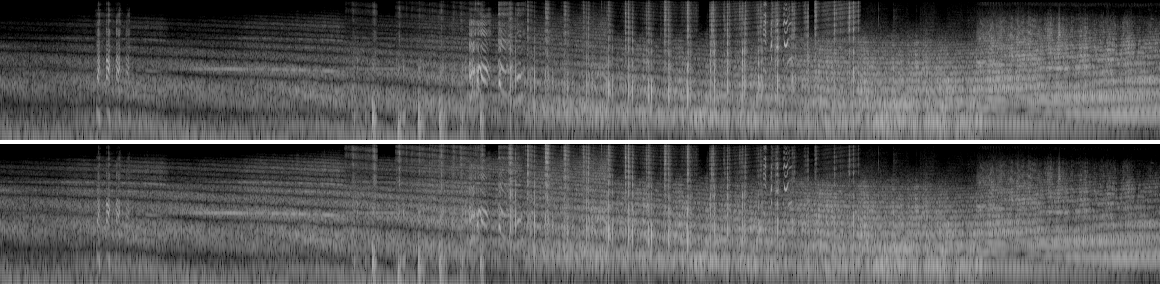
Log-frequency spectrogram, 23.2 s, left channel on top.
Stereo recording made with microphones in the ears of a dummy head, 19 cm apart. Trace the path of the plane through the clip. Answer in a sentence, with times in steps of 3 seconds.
In this clip you hear the plane on the right from 0 s, in the centre from 15 s and on the left from 18 s.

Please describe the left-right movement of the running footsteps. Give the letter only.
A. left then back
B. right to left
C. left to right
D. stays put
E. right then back
B.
